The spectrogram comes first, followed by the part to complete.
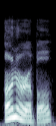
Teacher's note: The H is silent, right? So, we go straight to that O sound. And of course the stress is on that first part.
